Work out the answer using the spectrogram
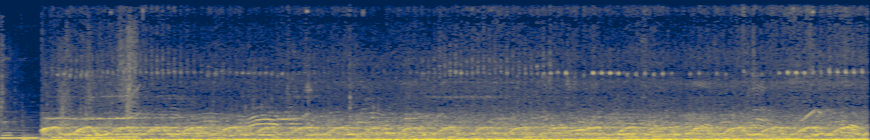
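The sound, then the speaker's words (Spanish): Police car sirens wail loudly and continuously, several overlapping, rising and falling tones sustained throughout with a dense noisy background. “Ahí se escuchan las bocinas policiales, ¿no?”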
